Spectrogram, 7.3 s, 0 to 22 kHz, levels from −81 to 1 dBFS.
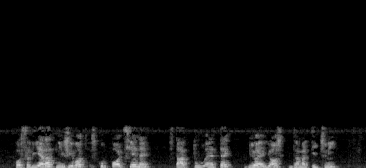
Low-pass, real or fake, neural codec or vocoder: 5.4 kHz; real; none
